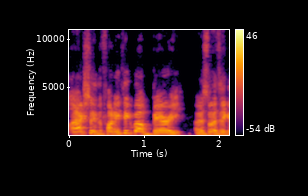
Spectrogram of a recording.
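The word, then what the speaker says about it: Barrie: It's in the Bar. chat, man. B-A-R-R-E. Bar. Is it bar? Barry, I would say Barry. Barry? Barry. That is Barry.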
